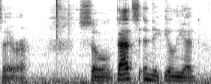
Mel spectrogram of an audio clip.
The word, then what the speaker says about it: Hera: She's pronounced Hera."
